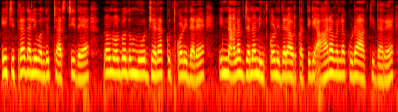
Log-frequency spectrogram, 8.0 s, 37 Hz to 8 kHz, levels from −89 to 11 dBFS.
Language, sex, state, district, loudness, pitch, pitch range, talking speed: Kannada, female, Karnataka, Raichur, -16 LUFS, 220 Hz, 205-235 Hz, 145 wpm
